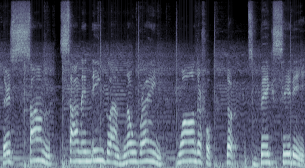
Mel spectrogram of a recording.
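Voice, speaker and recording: The speech moves at a very slow pace with music in the background. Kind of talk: casual travel vlog narration. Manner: chatty, humorous.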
